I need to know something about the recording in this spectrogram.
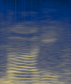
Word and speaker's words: Blagaj: And we're staying I actually pronounced the campsite incorrectly. It's Blagaj. So, it's g i, not Blagaji.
